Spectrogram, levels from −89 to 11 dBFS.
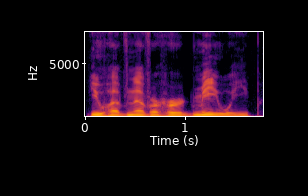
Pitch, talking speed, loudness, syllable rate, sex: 95 Hz, 200 wpm, -15 LUFS, 4.2 syllables/s, male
